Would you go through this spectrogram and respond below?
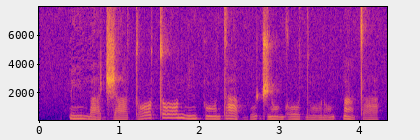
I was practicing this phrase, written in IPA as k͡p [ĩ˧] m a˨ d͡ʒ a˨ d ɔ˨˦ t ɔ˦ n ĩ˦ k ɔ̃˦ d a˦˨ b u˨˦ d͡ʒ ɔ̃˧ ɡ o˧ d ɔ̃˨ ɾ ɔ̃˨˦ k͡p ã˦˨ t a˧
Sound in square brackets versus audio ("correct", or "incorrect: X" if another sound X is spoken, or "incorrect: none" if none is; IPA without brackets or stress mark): correct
